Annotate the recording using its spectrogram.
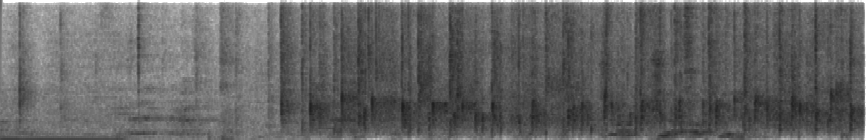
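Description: A bass guitar plays.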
